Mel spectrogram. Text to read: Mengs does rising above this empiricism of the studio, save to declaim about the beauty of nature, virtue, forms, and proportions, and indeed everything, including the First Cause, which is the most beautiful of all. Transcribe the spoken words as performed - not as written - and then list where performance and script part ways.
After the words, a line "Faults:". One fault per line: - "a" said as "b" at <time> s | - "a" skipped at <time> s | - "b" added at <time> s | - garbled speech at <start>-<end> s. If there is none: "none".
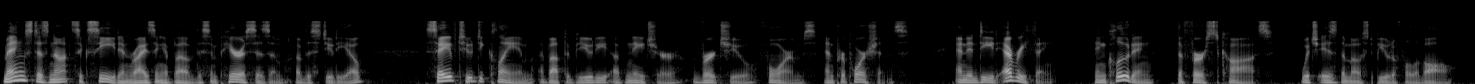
Mengs does not succeed in rising above this empiricism of the studio, save to declaim about the beauty of nature, virtue, forms, and proportions, and indeed everything, including the First Cause, which is the most beautiful of all.
Faults:
- "not succeed in" added at 0.5 s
